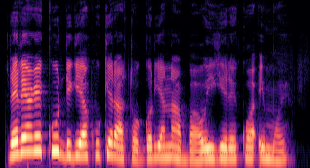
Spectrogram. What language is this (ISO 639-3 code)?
kik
